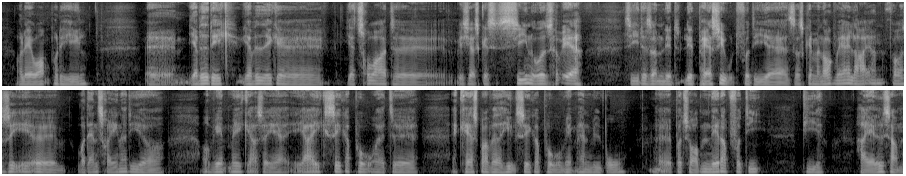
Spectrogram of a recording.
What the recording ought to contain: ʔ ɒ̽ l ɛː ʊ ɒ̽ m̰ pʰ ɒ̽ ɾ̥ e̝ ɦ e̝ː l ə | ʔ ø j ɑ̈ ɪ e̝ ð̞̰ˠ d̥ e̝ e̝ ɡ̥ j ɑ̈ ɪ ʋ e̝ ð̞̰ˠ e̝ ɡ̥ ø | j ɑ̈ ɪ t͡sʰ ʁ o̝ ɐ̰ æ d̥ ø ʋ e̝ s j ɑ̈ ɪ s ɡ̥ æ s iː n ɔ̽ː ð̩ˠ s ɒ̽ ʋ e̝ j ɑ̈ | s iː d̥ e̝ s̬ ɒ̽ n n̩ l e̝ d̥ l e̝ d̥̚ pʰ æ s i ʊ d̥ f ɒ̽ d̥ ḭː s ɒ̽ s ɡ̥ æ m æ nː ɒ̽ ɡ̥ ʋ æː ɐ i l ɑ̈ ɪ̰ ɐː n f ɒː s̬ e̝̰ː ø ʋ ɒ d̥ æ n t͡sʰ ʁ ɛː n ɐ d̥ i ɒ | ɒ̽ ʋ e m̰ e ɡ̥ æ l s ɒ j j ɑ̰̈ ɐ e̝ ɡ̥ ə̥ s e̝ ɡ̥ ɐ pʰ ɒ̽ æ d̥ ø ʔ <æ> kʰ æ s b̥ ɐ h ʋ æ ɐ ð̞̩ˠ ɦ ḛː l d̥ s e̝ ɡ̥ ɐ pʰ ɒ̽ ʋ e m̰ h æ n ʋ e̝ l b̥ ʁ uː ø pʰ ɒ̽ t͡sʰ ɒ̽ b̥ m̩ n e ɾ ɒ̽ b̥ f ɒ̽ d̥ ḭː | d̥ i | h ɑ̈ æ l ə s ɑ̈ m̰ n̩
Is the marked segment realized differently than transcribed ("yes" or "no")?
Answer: no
